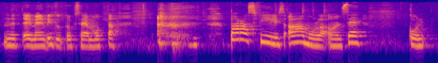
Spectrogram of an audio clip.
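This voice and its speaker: A woman's voice: medium pitch, expressive, fairly bright tone. A young woman co-hosting a podcast, telling everyday stories in casual chat, swearing freely and acting out her own reactions. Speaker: podcast co-host.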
